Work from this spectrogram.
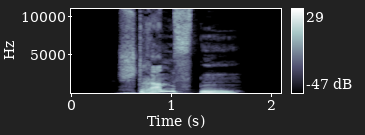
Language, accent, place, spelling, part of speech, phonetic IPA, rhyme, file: German, Germany, Berlin, strammsten, adjective, [ˈʃtʁamstn̩], -amstn̩, De-strammsten.ogg
- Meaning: 1. superlative degree of stramm 2. inflection of stramm: strong genitive masculine/neuter singular superlative degree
